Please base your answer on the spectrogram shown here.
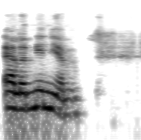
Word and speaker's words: aluminium: my horse's shoes and saying the word aluminium, and you corrected me and said, how do you say it? Well, here in the US, we call it aluminum. And then I wrote it down and I went, actually, I can see how we both pronounce it.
